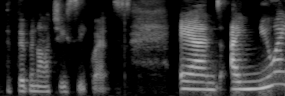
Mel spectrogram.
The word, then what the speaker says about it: Fibonacci: But then you go a little step further, and I know I probably mispronounced it, Fibonacci?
